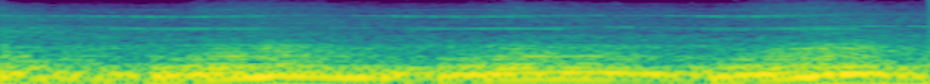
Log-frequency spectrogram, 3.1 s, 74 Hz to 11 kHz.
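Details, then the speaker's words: 2007 Subaru STI Limited, built 650whp turbo engine, warming up before an oil change (warm oil pressure about 35): deep, even engine rumble with a high turbo whistle, very loud. Revs are steady and clean, normal running. "not sure if you guys can hear the turbo right now but it is insanely loud in here"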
